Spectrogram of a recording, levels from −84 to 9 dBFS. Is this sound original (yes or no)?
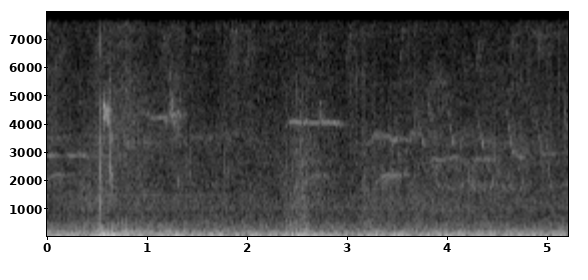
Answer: yes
